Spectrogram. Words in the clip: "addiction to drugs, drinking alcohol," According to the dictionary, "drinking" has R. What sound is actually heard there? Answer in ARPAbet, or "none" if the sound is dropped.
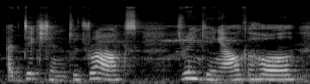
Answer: R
